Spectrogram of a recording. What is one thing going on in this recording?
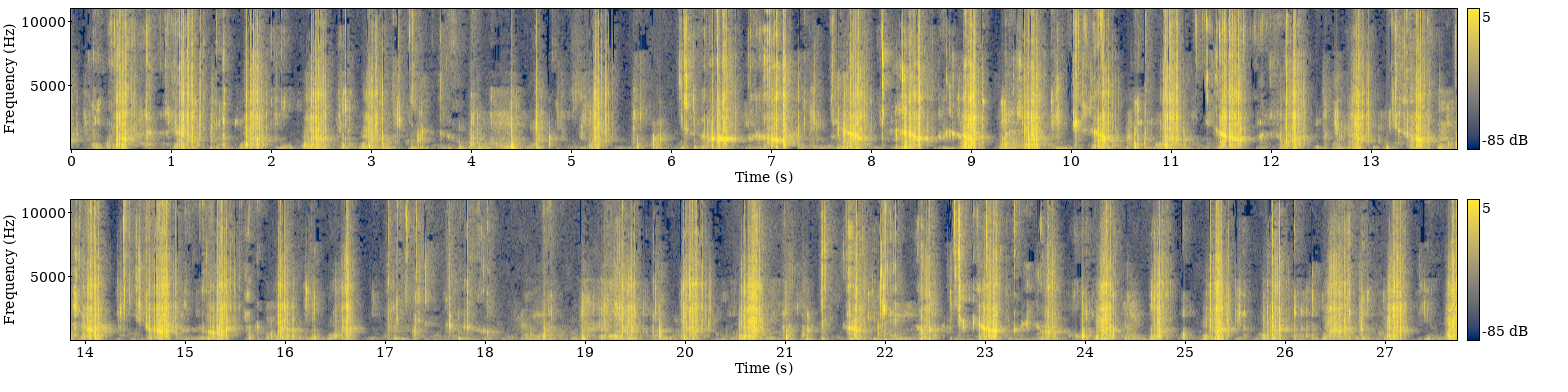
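Chopsticks click against a sauce bowl.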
